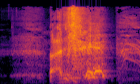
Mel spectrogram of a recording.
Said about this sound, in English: Okay, I tried to hold that sneeze in. I almost got to the mute button. That didn't happen. Did any of you guys get sprayed?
